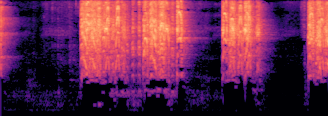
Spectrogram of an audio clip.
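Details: Greedy baby parrots wanting food first, indoors; after a quiet start, long raspy, screechy begging bursts follow, then two shorter ones.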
